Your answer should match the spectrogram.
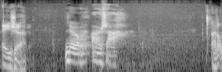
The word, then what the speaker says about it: Aja: It's Asia. No, Aja. I don't like any of this. If it's pronounced like the Steely Dan album, it's Asia.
